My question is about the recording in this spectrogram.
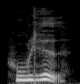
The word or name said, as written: hulhed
